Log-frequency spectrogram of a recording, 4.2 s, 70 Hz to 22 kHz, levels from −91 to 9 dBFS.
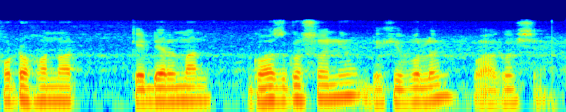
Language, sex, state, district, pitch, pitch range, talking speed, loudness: Assamese, male, Assam, Kamrup Metropolitan, 125 Hz, 115-135 Hz, 100 wpm, -19 LUFS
